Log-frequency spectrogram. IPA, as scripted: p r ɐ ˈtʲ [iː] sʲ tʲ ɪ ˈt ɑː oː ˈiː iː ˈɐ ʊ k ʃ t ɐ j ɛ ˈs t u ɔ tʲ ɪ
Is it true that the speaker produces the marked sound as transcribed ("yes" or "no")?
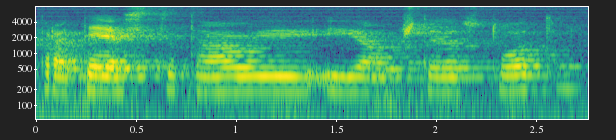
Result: no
